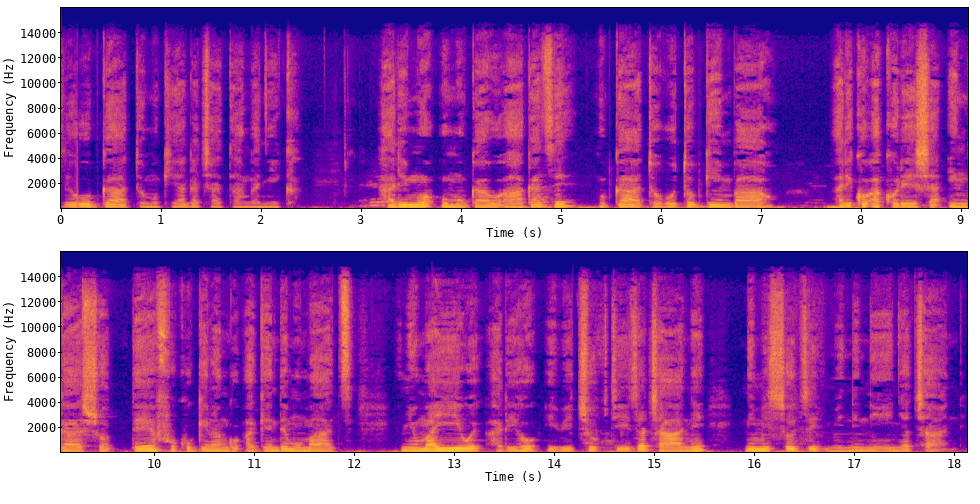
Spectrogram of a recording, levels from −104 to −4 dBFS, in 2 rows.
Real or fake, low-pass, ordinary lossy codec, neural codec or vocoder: real; 14.4 kHz; AAC, 64 kbps; none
